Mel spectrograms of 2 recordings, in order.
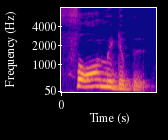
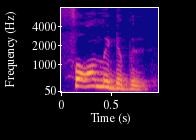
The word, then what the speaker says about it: formidable: तो जब हम स्ट्रेस पर वाली साउंड के ऊपर देंगे तो फिर हम इसे किस तरह से प्रोनाउंस करेंगे फॉर्म्सीडेबल फॉर्म्सीडेबल फॉर्म्सीडेबल फॉर्म्सीडेबल एक बार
